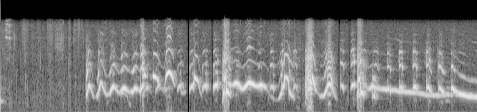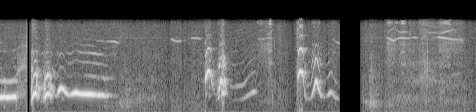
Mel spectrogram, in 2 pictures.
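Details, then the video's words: Ireland, a talkative dog, produces a rapid run of pulsing yodel-like howls that settle into a long descending moan, followed by quieter scattered yips and squeaks. "Ireland the Singing/Talking DOG"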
